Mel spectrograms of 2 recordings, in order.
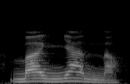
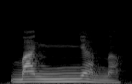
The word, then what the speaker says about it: mañana: C'est un équivalent du GN français. Donc, par exemple, on a mañana, mañana.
